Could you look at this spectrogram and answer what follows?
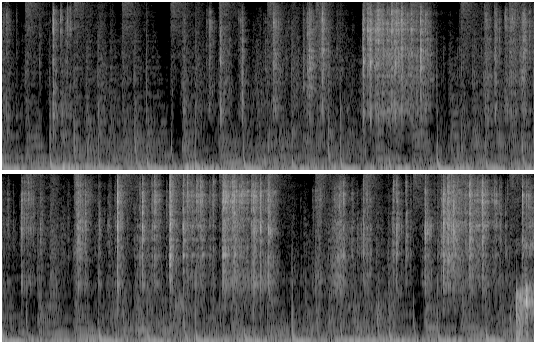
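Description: Small stones are shuffled and rattled together in a bag and drawn out, giving a steady close clatter of clicking and knocking that goes on throughout, with sharper clacks here and there and no talking.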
